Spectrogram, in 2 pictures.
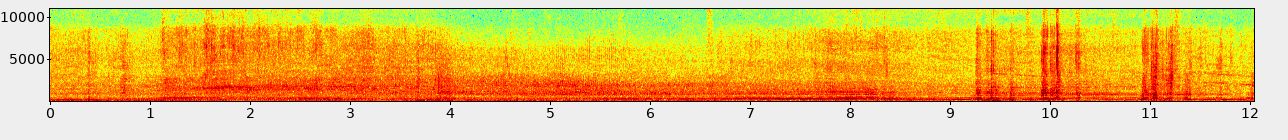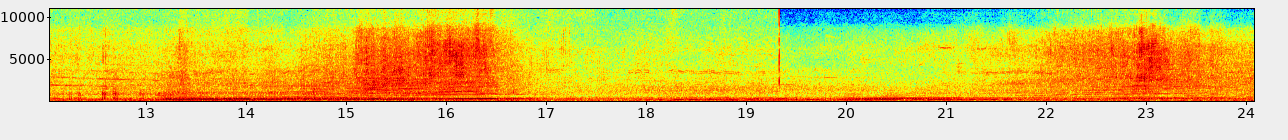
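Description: Race car engines running at speed, their pitch rising and falling in long sweeps every few seconds, with a few sharp clicks near the middle.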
